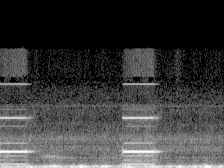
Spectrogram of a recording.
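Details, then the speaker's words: During labor: two bursts of steady high-pitched electronic beeping over room noise, as one IV bag is empty and must be changed; blood pressure cuff working; non-stress test monitor running; IV infusion pump alarm. "I think no, the blood pressure cuff is working. I think what it is one of the bags is out."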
